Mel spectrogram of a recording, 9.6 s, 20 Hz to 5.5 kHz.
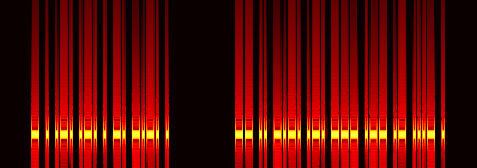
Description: Morse code, heard as a keyed tone, about 25 wpm, 550 Hz. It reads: TERRENCE MICROWAVE
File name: Ultimate Word List / 25WPM Ultimate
